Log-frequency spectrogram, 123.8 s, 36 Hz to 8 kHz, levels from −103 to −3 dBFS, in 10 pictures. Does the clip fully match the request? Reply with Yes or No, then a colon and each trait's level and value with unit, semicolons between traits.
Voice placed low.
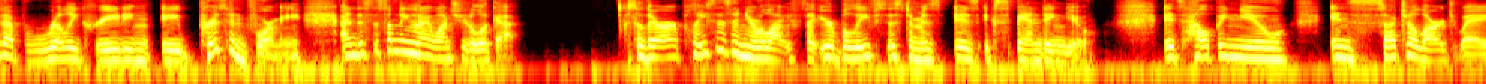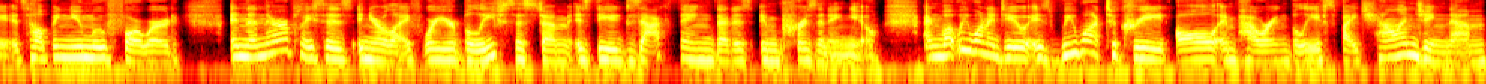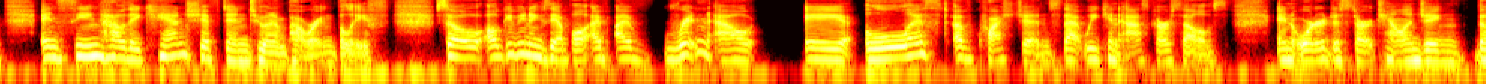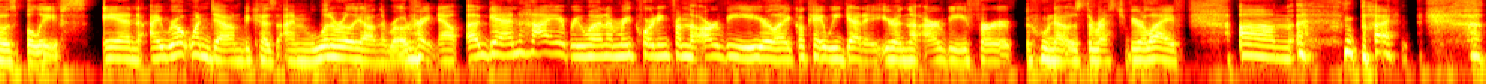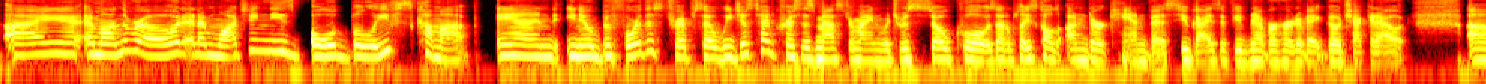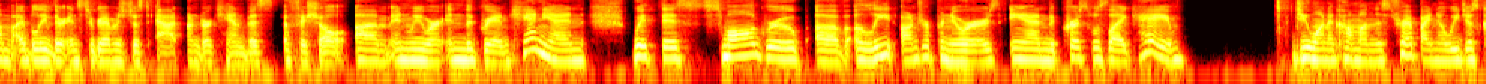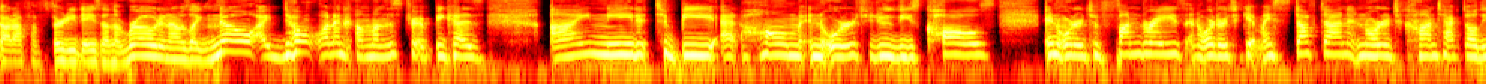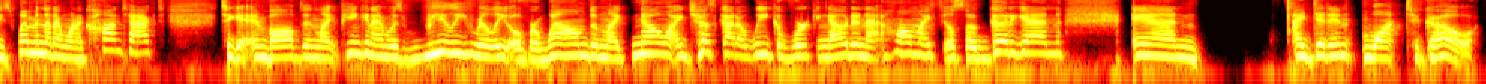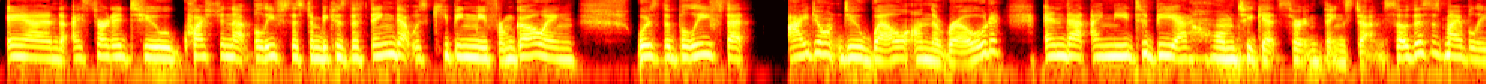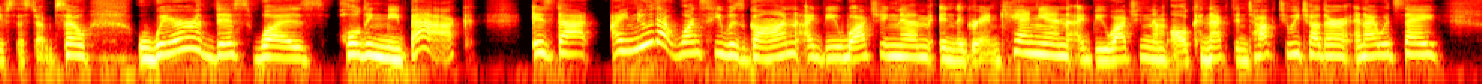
No: high, 200 Hz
